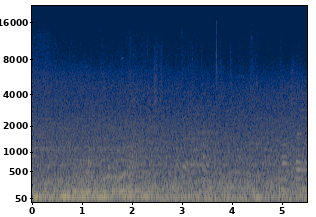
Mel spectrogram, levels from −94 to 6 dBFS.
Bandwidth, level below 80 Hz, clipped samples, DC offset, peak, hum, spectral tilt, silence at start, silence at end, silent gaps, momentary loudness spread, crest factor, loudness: 9.6 kHz; -40 dBFS; under 0.1%; under 0.1%; -22 dBFS; none; -8 dB/octave; 0 s; 0 s; none; 5 LU; 14 dB; -39 LUFS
